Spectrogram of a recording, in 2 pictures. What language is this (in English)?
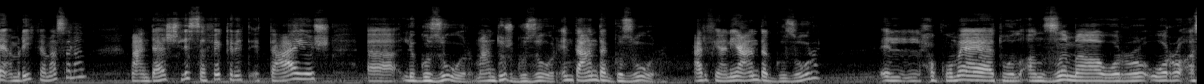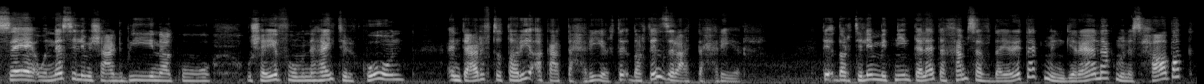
Arabic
